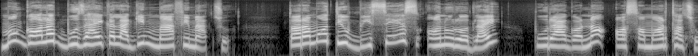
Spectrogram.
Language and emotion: Nepali, disgusted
